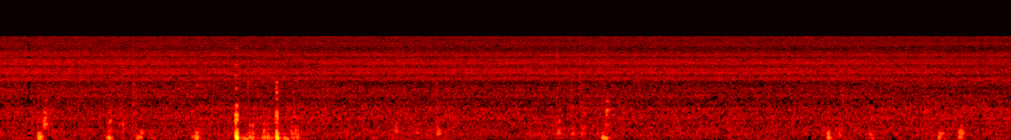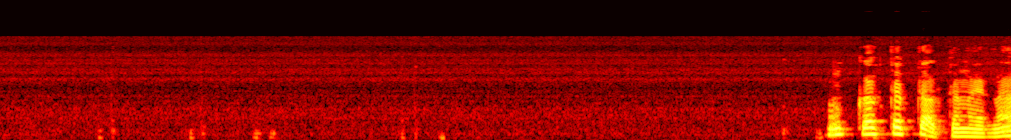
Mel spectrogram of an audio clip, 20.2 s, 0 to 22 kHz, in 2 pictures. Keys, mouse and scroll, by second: 1.3 shift+click, 2.4 alt+g, 2.8 alt+r, 4.6-5.7 middle drag, 5.8 middle drag, 8.4 click, 9.6 g, 12.1 click, 12.7 g, 14.7-18.1 middle drag, 19.1 middle click.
